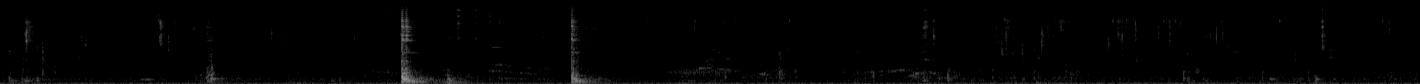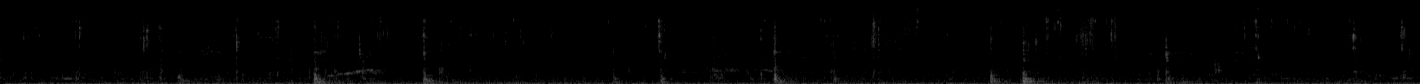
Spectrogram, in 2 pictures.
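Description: Quiet chewing and wet mouth sounds of someone eating rice and curries by hand, with scattered light clicks and taps of fingers on a steel plate. Two sharper knocks stand out about four and six seconds in.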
